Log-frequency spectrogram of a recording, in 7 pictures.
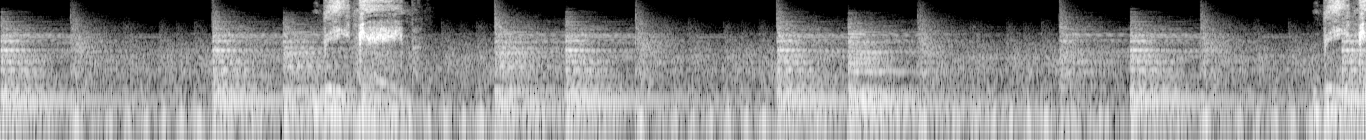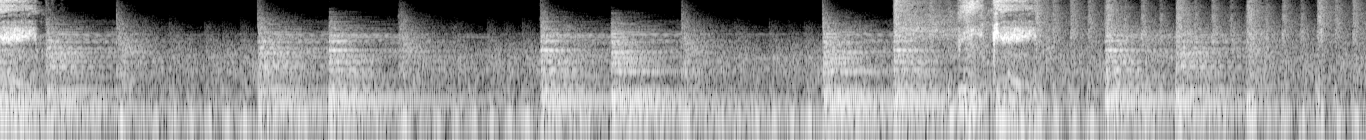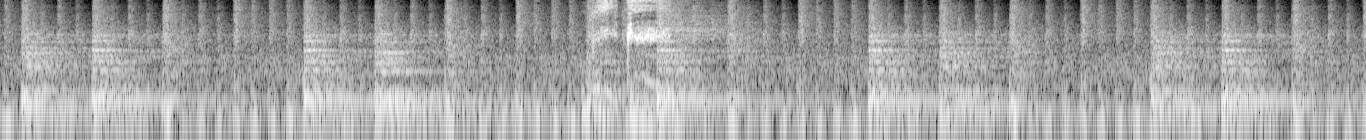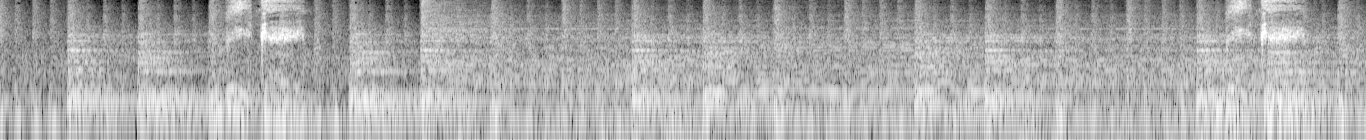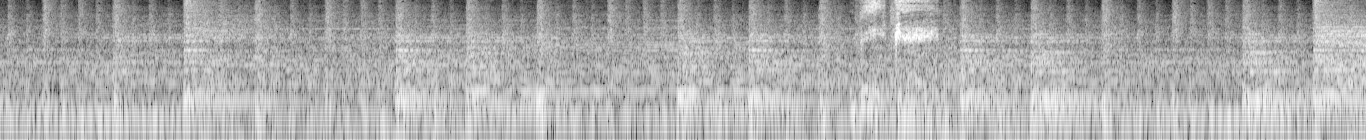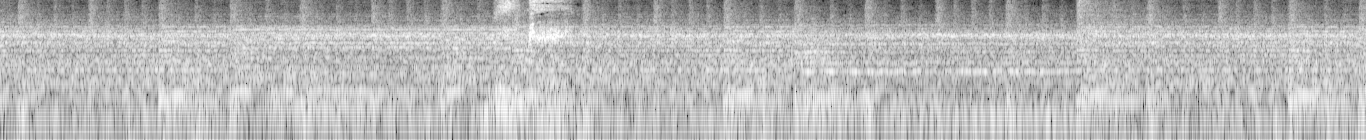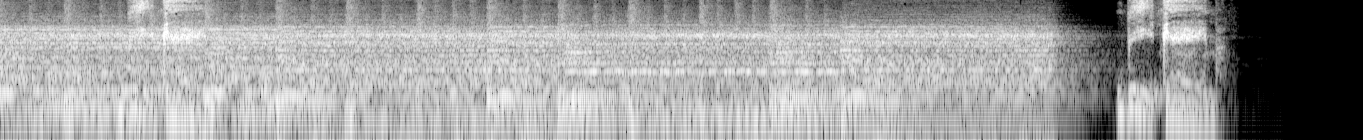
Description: In-crescendo
Thriller
Aeolian/Minor
scary
ominous
dark
haunting
eerie
piano
percussion
synth
ambience
pads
